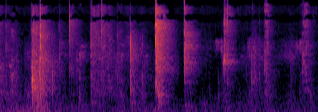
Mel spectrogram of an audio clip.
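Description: Wet, sticky eating sounds of a mouthful of lobster tail meat in spicy Cajun sauce being chewed, along with sauced fingers handling the lobster tails. They come as short, irregular clicks and smacks, the loudest about half a second and two and a half seconds in.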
